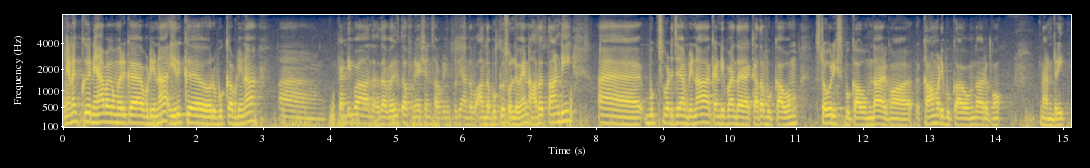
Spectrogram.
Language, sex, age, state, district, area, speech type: Tamil, male, 18-30, Tamil Nadu, Namakkal, rural, spontaneous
